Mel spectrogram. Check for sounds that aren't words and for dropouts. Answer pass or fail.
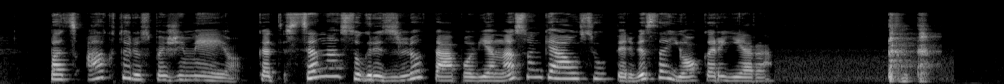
fail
